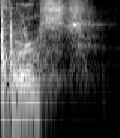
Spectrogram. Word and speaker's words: Worst: I mean, it's a W, so it's pronounced with a V, so it's Verst.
